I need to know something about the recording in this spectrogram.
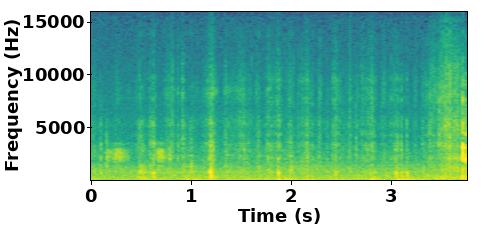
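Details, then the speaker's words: Cheap pocket AM transistor radio, good battery, worked about 6 months ago: pop at switch-on, then no station or hiss, only faint scratchy crackles as the volume knob turns; receiver dead, volume control scratchy. "you can hear there's basically no activity uh except for the volume you can hear a little bit of scratchy from the volume control and a pop when you turn it on"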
